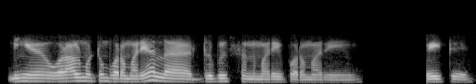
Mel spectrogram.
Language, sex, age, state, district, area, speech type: Tamil, male, 18-30, Tamil Nadu, Perambalur, urban, conversation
